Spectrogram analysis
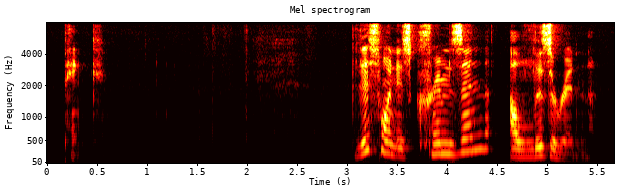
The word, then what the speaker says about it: alizarin: This one is crimson alizarin, so like lizard, alizarin hue.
